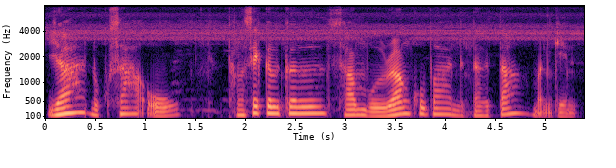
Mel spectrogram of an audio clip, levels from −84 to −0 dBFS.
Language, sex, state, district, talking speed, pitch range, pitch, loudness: Garo, male, Meghalaya, South Garo Hills, 80 wpm, 130-170 Hz, 150 Hz, -21 LUFS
